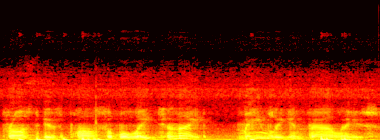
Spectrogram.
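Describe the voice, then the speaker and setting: A man of average pitch reads a scripted weather bulletin. The voice comes through a weather radio with very loud noise around it. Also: normal speed, narrow, tinny audio. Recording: very noisy weather radio playback.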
